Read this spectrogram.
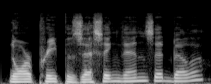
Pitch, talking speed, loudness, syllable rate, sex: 140 Hz, 140 wpm, -16 LUFS, 4.8 syllables/s, male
